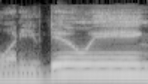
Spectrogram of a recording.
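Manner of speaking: put-on high, loud screaming. Recalling his whole team dropping in a game, retelling a scream. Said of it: "I'm screaming".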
